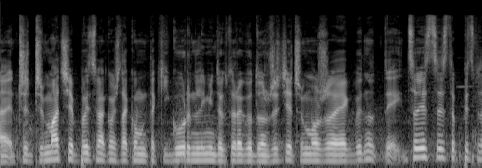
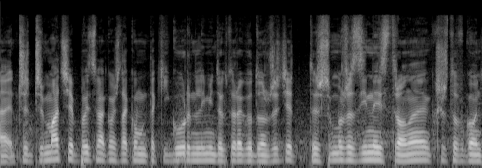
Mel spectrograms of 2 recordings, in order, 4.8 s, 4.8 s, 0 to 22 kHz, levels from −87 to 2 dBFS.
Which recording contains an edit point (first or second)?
second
